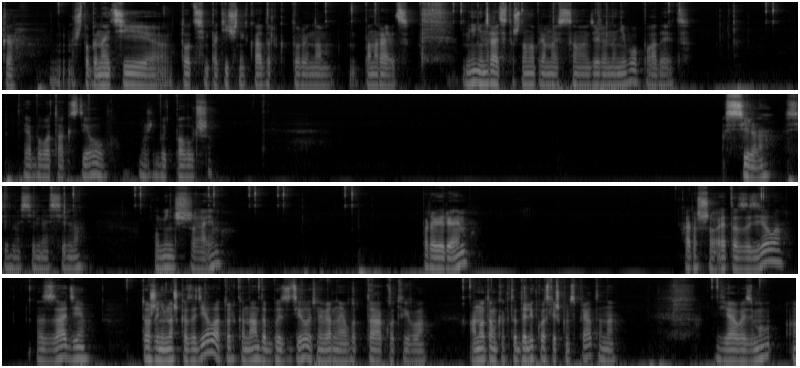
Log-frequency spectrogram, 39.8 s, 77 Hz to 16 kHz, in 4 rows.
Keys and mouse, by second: 0.4 space, 2.5 KP_0, 5.3 middle click, 5.5 click, 5.6-20.4 middle drag, 5.7 r, 6.8 ctrl+z, 7.3 r, 8.9 r, 9.9 space, 19.7 space, 20.4-21.5 drag, 21.5-22.9 middle drag, 21.8 s, 22.9 click, 23.0 middle click, 23.3 click, 23.3-32.7 middle drag, 23.6 g, 24.3 space, 30.7 space, 32.7-35.6 drag, 34.5 KP_0, 35.6-36.7 middle drag, 35.8 Tab, 36.3 ctrl+s, 36.7 click, 36.7-39.7 middle drag, 37.9 l, 38.8 l.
